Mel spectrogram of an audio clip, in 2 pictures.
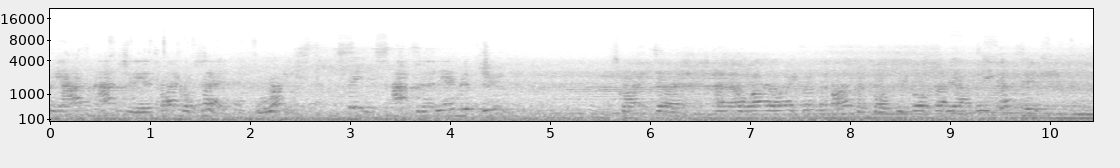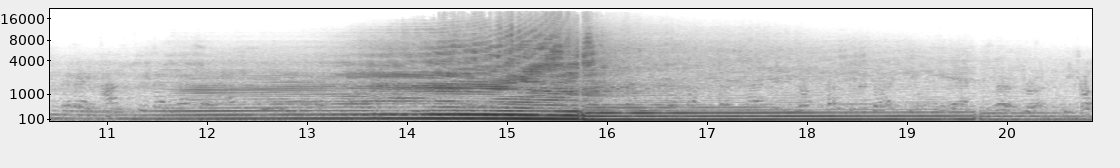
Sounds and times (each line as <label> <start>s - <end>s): british motorcycle grand prix 0.0s - 20.8s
